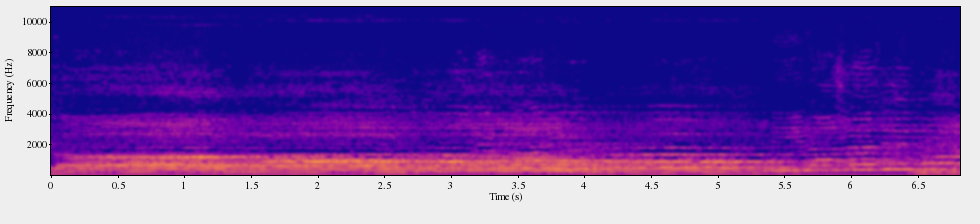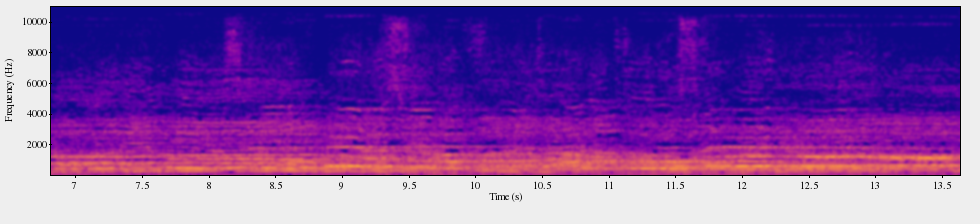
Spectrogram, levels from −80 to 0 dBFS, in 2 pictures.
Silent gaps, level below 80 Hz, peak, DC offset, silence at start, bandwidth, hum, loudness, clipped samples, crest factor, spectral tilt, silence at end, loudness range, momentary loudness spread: none; -50 dBFS; -8 dBFS; under 0.1%; 0 s; 11 kHz; none; -24 LUFS; under 0.1%; 16 dB; -5 dB/octave; 0 s; 6 LU; 10 LU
